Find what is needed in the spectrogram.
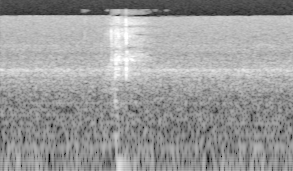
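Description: Steady faint microphone hiss with one short, sharp click about a second in, a quick double snap close to the microphone.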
